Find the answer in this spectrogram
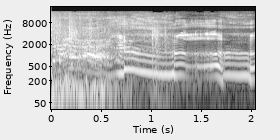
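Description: A cartoon character's long, drawn-out wailing cry. Its pitch falls at first, holds steady, rises briefly and then slides down sharply near the end.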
